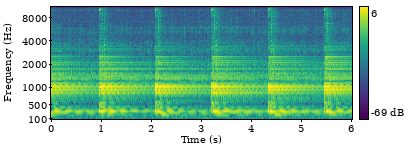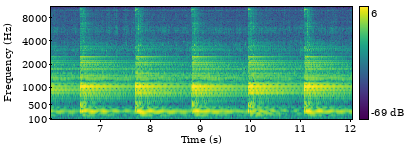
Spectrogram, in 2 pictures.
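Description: Ansonia mantle clock striking the hour: a slow, even run of strikes about one a second, each ringing and dying away before the next. Eleven fall here and the twelfth follows just after. The strike counts twelve o'clock while the hands stand at half past, a sign that the strike train is out of step with the hands, as it can be on a clock with no self-correcting mechanism.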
